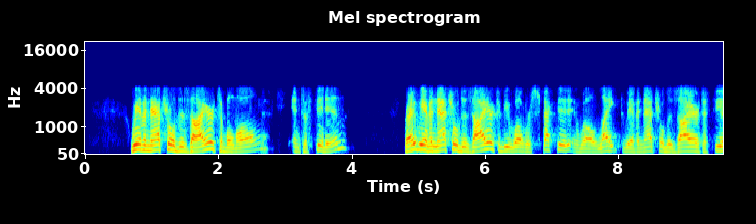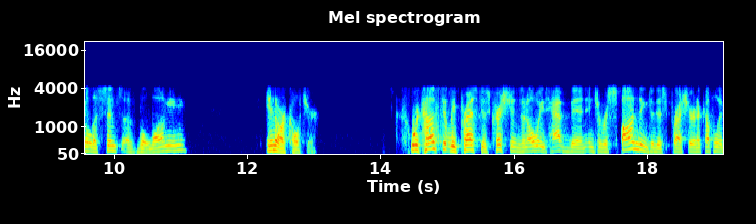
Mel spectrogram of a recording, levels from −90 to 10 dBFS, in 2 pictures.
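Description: Speech carries Opus voice compression throughout: nothing survives above 4.4 kHz, and the voice sounds hoarse and faintly robotic, which points to heavily squeezed narrowband SILK coding at around 6 kbps. Unlike a plain low-pass filter, the coarse excitation roughens the voice itself, not just its brightness.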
